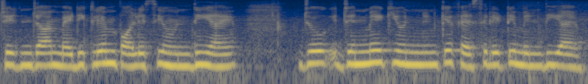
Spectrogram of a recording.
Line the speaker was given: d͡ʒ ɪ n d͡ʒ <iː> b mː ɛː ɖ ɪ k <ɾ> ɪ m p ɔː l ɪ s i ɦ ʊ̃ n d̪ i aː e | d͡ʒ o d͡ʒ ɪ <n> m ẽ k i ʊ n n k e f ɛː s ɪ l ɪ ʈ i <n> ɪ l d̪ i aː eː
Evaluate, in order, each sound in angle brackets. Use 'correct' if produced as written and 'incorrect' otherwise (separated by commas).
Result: incorrect, incorrect, correct, incorrect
